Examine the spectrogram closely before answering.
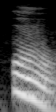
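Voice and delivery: ऊ as a long "oo"; Spanish U vowel. Shown as a demonstration. Teacher models last vowel, long isolated ऊ. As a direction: hold ऊ alone, as in mood. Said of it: "pronounce करने का तरीका है".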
